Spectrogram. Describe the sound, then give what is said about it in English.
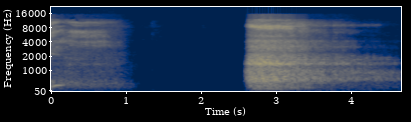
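A deep breath is drawn in through the nose and then let out through the mouth: a soft airy inhale, a pause of silence, then a longer, louder, rushing exhale that slowly fades. “take a deep breath through the nose and then out through the mouth.”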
